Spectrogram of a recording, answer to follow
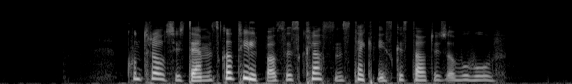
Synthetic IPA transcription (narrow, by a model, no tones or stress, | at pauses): kʰʊnt̪ʰɾɔlsʏst̪eːməskɑlt̪ʰɪlpʰɑsəskʰlɑsn̩st̪ʰɛknɪskəst̪ɑːt̪ʉso̰ːbəhuːʋ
